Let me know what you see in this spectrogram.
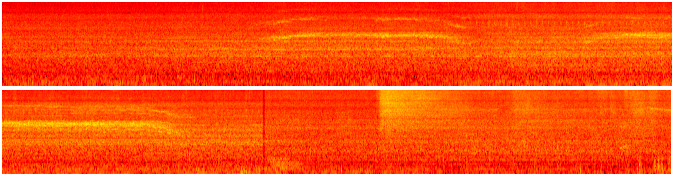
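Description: Train moving through the station: a steady low rumble, and twice a high metallic wheel squeal that rises, holds for a few seconds and falls away. Later comes a burst of hiss.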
